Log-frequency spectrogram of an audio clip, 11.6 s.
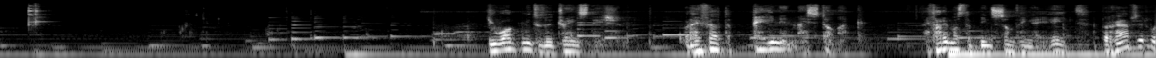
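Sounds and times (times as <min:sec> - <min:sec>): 
glasses clinking in a toast: 0:00.3 - 0:00.8
liquid pouring and gurgling into a glass: 0:01.5 - 0:02.7
speech: 0:04.9 - 0:06.3, 0:06.9 - 0:08.6, 0:09.3 - 0:11.5.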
